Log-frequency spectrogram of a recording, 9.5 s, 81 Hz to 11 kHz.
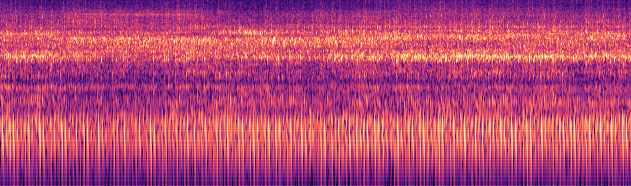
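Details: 2013 KTM 250 EXC-F after valve clearance check and Dirt Tricks cam chain tensioner install, first start: steady, even idle with no ticking or rattle, then a smooth throttle blip near the end; engine runs healthy so far.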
